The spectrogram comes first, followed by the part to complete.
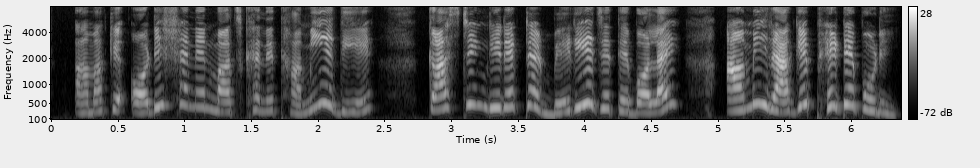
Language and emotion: Bengali, angry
